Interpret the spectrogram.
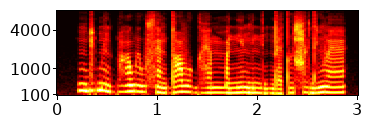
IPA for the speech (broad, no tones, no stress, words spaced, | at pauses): ŋɡib ẽdbʱɑ̃wøw sæ̃ɡ dɑvo ɡʱæmːɑ̃nʲæ̃ŋɡẽnʲ idndætɯ ɕyd ĩvæ̃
